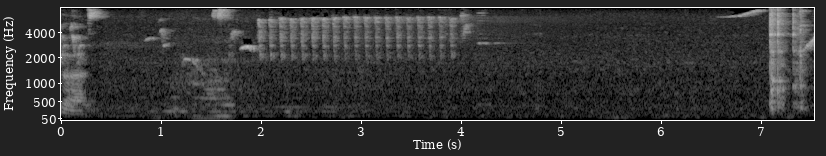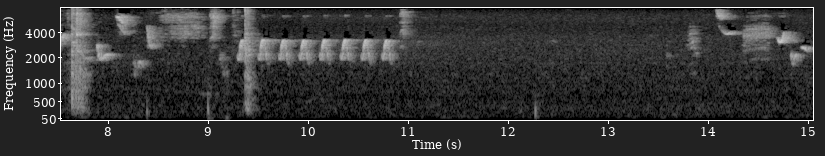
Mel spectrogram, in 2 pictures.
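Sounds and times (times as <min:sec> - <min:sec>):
small bird chirping: 0:00.0 - 0:04.5, 0:06.6 - 0:11.1, 0:13.6 - 0:15.0.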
